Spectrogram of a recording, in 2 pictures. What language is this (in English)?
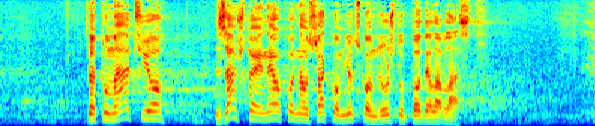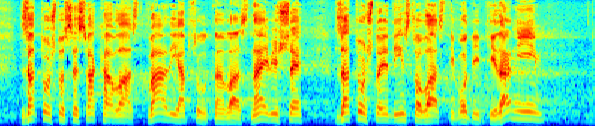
Serbian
